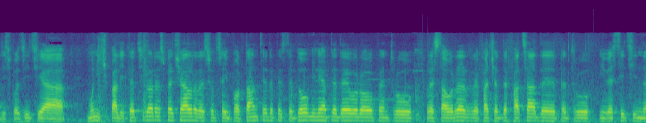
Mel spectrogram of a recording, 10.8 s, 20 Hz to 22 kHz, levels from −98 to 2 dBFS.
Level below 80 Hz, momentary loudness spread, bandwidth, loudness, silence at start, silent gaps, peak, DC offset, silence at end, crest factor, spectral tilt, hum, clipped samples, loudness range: -46 dBFS; 7 LU; 7.6 kHz; -18 LUFS; 0 s; none; 0 dBFS; under 0.1%; 0 s; 16 dB; -6 dB/octave; none; under 0.1%; 2 LU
